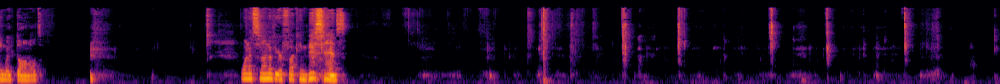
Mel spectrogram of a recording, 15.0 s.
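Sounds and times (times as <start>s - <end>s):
chewing with wet mouth clicks: 6.9s - 15.0s.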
